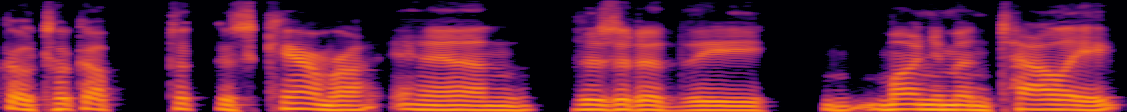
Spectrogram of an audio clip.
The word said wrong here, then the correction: Monumentale: no Monumentale Cemetery of Milan. He's he's helping me pronounce Italian properly it's hard for hard for a gringo, you know, especially a hillbilly, to uh, pronounce their language properly.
